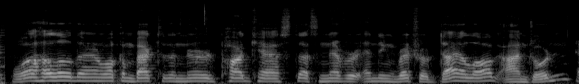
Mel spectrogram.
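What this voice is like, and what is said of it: Congested, sick-sounding voice. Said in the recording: “I have a chest cold, so my voice is going to sound funny”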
